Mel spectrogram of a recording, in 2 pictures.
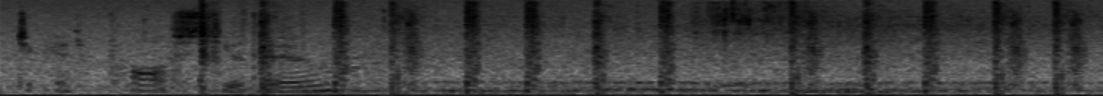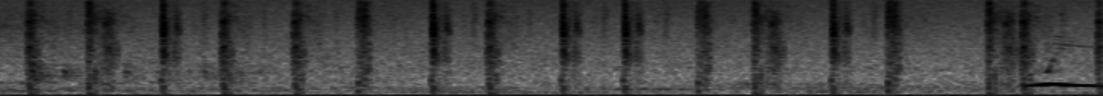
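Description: Footsteps crunch steadily on dry ground.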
